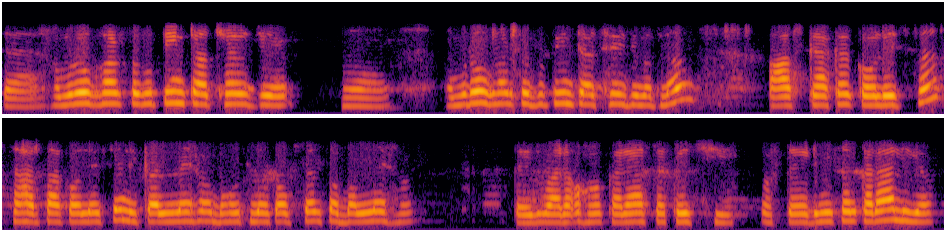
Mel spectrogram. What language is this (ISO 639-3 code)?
mai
